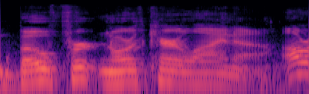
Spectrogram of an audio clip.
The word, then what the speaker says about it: Beaufort: Number 7, Beaufort, North Carolina. All right, folks, let's talk about Beaufort. And it is Beaufort. Beaufort? Are you serious? I was thinking like Beaufort because beautiful. But here Beaufort.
